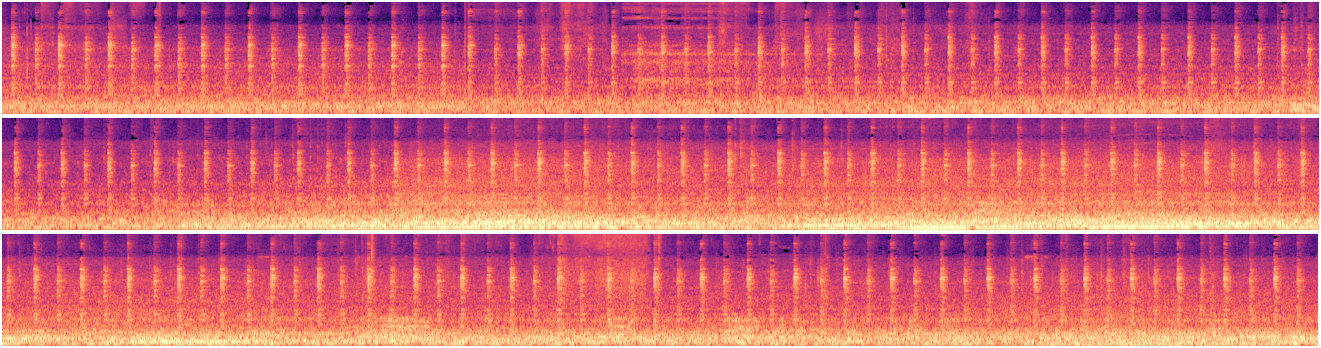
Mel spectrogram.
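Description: Car engine and road noise heard from inside the cabin: the engine runs low and steady while the car waits in traffic, then the rumble grows louder about ten seconds in as the car pulls away and gets up to speed. A fast, even ticking runs through it.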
